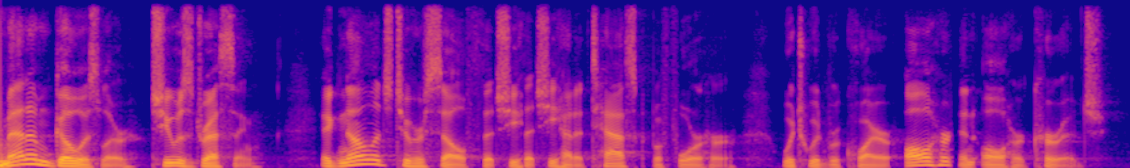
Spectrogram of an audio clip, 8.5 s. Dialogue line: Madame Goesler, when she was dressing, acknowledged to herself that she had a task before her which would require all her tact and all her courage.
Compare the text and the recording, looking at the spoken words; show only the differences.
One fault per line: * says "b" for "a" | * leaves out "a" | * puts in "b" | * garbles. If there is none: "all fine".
* leaves out "when"
* puts in "that she"
* leaves out "tact"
